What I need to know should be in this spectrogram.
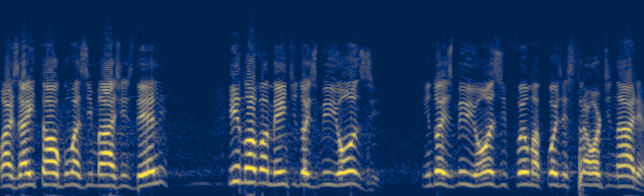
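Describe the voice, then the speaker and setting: A man shouts loudly at an extremely high pitch, his tone bright and sharp. His intonation stays fairly even, and the sound is dry and close with no echo. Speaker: ufologist, magazine editor. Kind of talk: lecture. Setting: convention stage with audience. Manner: loud, shouting.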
